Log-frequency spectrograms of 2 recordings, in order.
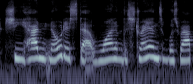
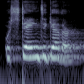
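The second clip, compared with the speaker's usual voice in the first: promising; 3 semitones higher, 7 dB louder than usual. A narrator's reading. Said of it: "he promised".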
